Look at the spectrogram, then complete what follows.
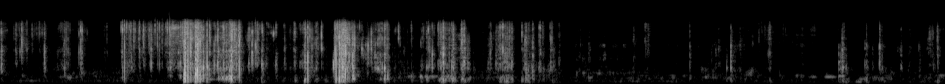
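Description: Foil trading-card pack wrapper being torn and crinkled, a dense crackle lasting about four seconds. After that come fainter clicks and rustles as the cards are handled.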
